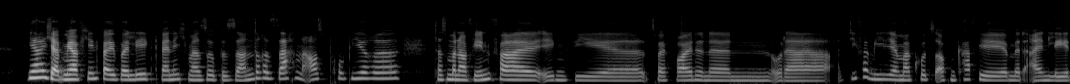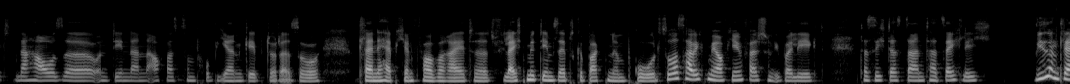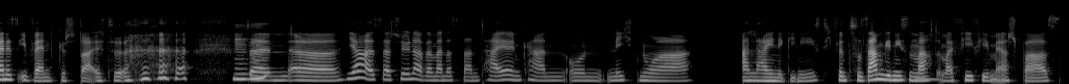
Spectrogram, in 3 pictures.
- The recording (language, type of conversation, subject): German, podcast, Welche Rolle spielt Brot bei deinem Wohlfühlessen?
- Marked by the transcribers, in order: other background noise; drawn out: "Freundinnen"; laughing while speaking: "gestalte"; chuckle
